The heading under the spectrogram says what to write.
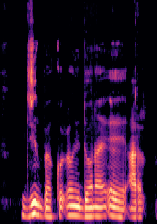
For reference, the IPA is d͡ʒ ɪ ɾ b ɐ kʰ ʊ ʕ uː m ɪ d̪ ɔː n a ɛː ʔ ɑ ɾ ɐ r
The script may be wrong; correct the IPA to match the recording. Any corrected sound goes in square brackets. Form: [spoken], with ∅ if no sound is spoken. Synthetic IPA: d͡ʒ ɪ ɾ b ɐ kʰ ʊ ʕ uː [n] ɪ d̪ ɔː n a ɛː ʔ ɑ ɾ ɐ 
